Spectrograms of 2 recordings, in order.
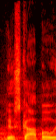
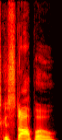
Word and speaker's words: Gestapo: Listen, Donald Trump's modernday Gestapo Gestapo is scooping folks. Bro couldn't even say it. Still didn't even pronounce it right. It's Gustapo.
